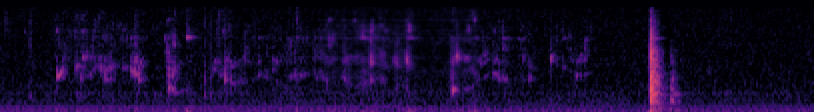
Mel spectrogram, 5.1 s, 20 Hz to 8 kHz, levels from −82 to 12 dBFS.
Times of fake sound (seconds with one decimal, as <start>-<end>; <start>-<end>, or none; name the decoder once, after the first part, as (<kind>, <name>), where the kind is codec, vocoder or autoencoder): 2.0-3.0 (vocoder, Vocos)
